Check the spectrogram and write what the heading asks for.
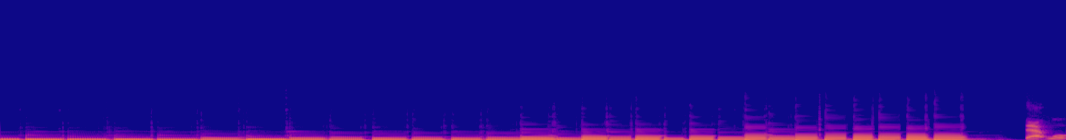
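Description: Electric bass guitar playing a chromatic finger exercise: an even run of single plucked notes, about three to four a second, climbing steadily in pitch. The right hand plucks with alternating index and middle fingers. The run stops shortly before the end.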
